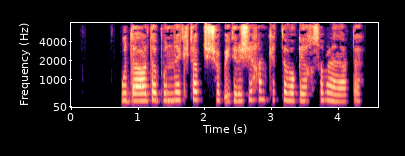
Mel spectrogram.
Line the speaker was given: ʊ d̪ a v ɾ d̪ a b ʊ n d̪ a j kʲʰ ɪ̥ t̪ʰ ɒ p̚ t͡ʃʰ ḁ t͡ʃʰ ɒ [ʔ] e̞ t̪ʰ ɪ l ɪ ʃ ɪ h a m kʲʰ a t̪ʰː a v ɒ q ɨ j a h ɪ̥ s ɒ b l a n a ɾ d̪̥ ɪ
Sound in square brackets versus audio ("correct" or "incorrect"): incorrect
